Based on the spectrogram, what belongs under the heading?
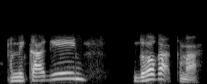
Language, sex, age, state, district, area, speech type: Santali, male, 30-45, West Bengal, Purba Bardhaman, rural, conversation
